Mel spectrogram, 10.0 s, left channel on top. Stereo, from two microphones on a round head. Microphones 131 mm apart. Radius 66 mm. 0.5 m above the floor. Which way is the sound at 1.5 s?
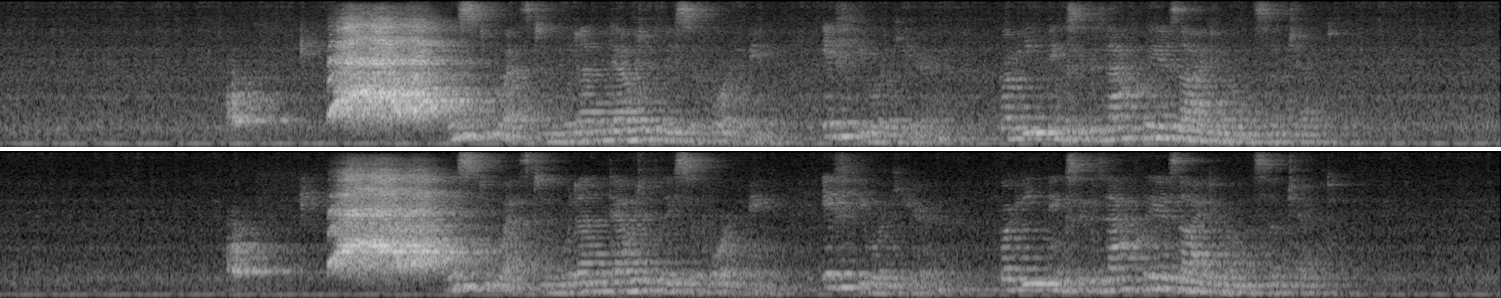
30° left (ahead or behind).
